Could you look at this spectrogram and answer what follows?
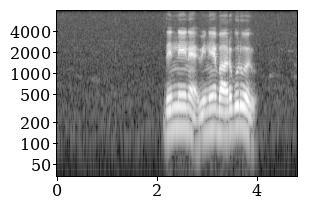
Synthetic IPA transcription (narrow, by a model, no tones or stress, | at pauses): d̪enːeːnɛːʋineːbaːɾɐɡuɾuʋɐɾṵ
